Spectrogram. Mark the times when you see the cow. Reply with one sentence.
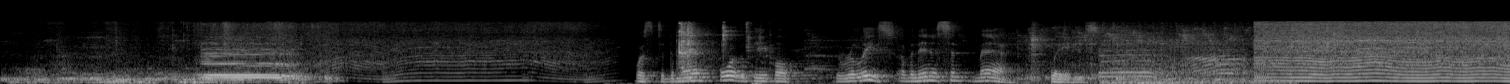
The cow can be heard from 1.9 to 3.4 s, from 6.8 to 8.2 s and from 10.9 to 13.0 s.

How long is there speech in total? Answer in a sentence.
You can hear the speech for 5 seconds altogether.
